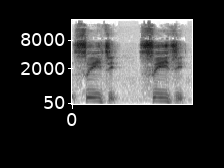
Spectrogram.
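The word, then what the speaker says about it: 炊事: 발음은 스이지.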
